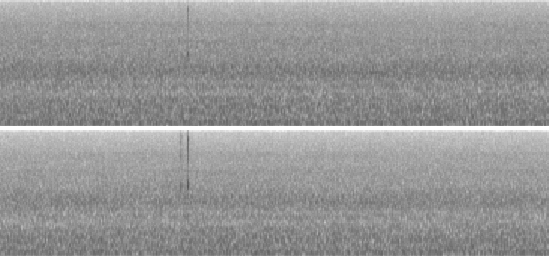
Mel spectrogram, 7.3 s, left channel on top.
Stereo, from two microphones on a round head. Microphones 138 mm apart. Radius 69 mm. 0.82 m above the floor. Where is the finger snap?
70° right (ahead or behind).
